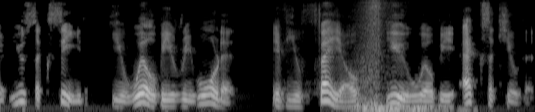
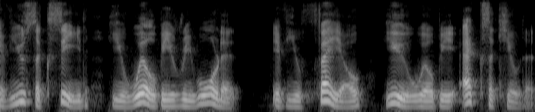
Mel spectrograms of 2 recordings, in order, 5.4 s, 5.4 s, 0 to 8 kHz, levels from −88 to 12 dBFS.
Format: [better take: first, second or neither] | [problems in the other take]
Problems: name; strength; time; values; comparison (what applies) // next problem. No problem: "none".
second | noise reduction (classical method spectral subtraction)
